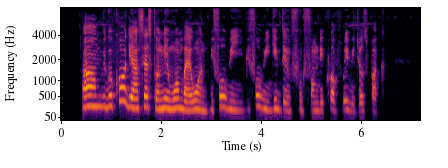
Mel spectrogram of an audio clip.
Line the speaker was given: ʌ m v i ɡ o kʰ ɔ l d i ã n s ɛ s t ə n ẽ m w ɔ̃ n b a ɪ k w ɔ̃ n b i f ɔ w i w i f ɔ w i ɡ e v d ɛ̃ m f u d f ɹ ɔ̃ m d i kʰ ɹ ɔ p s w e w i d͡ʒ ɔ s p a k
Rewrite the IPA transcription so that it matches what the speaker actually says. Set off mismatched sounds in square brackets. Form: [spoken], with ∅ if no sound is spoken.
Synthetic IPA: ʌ m [w] i ɡ o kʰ ɔ l d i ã n s ɛ s t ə n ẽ m w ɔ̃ n b a ɪ [∅] w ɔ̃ n b i f ɔ w i [b] i f ɔ w i ɡ [i] v d ɛ̃ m f u d f ɹ ɔ̃ m d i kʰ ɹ ɔ p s w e w i d͡ʒ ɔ s p a k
